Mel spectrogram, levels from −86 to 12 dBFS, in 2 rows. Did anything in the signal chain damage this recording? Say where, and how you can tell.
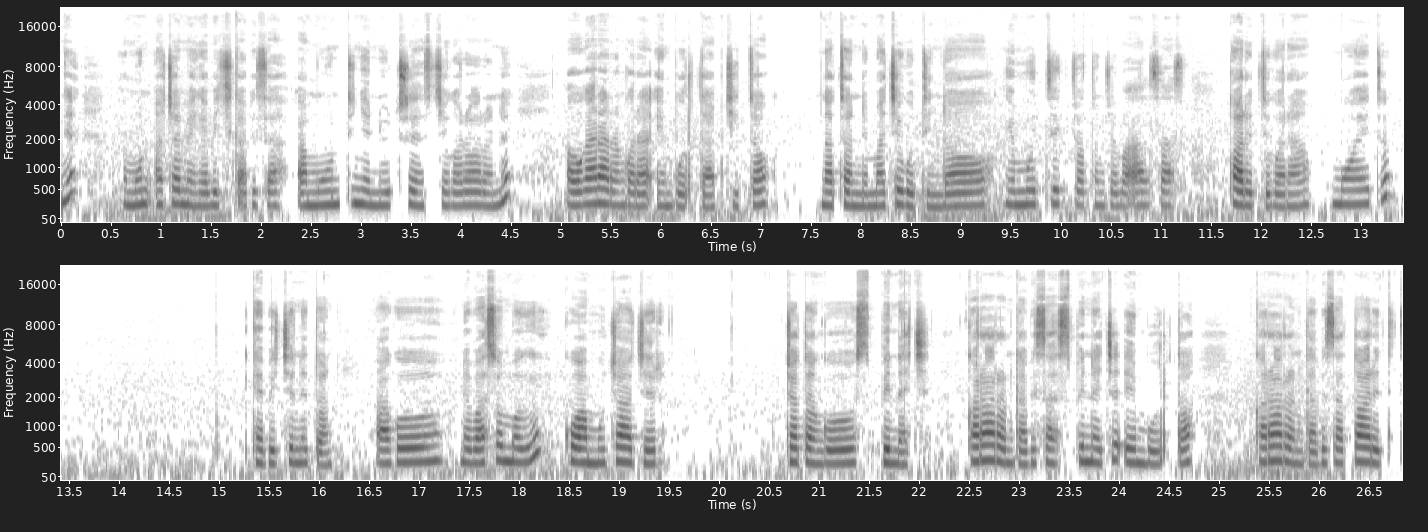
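Yes, there's overdone noise removal running through the whole clip, so I'd put it at the call processing stage, in the noise suppressor. The giveaway is that the gaps between phrases drop to near silence with little twinkling specks left behind. The suppressor was set far too aggressive: any frequency band sitting close to its noise estimate gets pushed right down, and the quieter parts of the speech get pulled out with the noise.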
